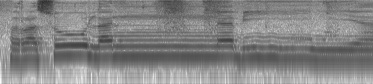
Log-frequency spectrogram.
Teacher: Noun Mushaddad, Et là, on va appliquer une intonation nasale forte. c'est-à-dire Idram Bil Ghunna.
